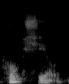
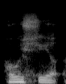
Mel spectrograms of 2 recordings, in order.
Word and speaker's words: Hochschild: Well, you know, as we were just saying, your last name is pronounced Hochschild, right? – Correct. – And until I started listening to your some of your interviews, I always thought it was pronounced Hochschild, Hochschild, Hochschild.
